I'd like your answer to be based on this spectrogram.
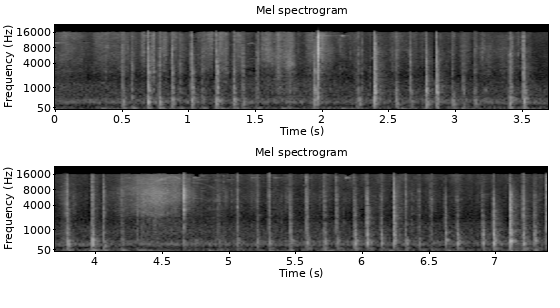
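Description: Long nails tap quickly and unevenly across the clear plastic lid of a flat, rectangular makeup blush palette with pink and peach pans and a hollow case. The many dry, sharp clicks die away almost instantly, with a brief soft rustle partway through.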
